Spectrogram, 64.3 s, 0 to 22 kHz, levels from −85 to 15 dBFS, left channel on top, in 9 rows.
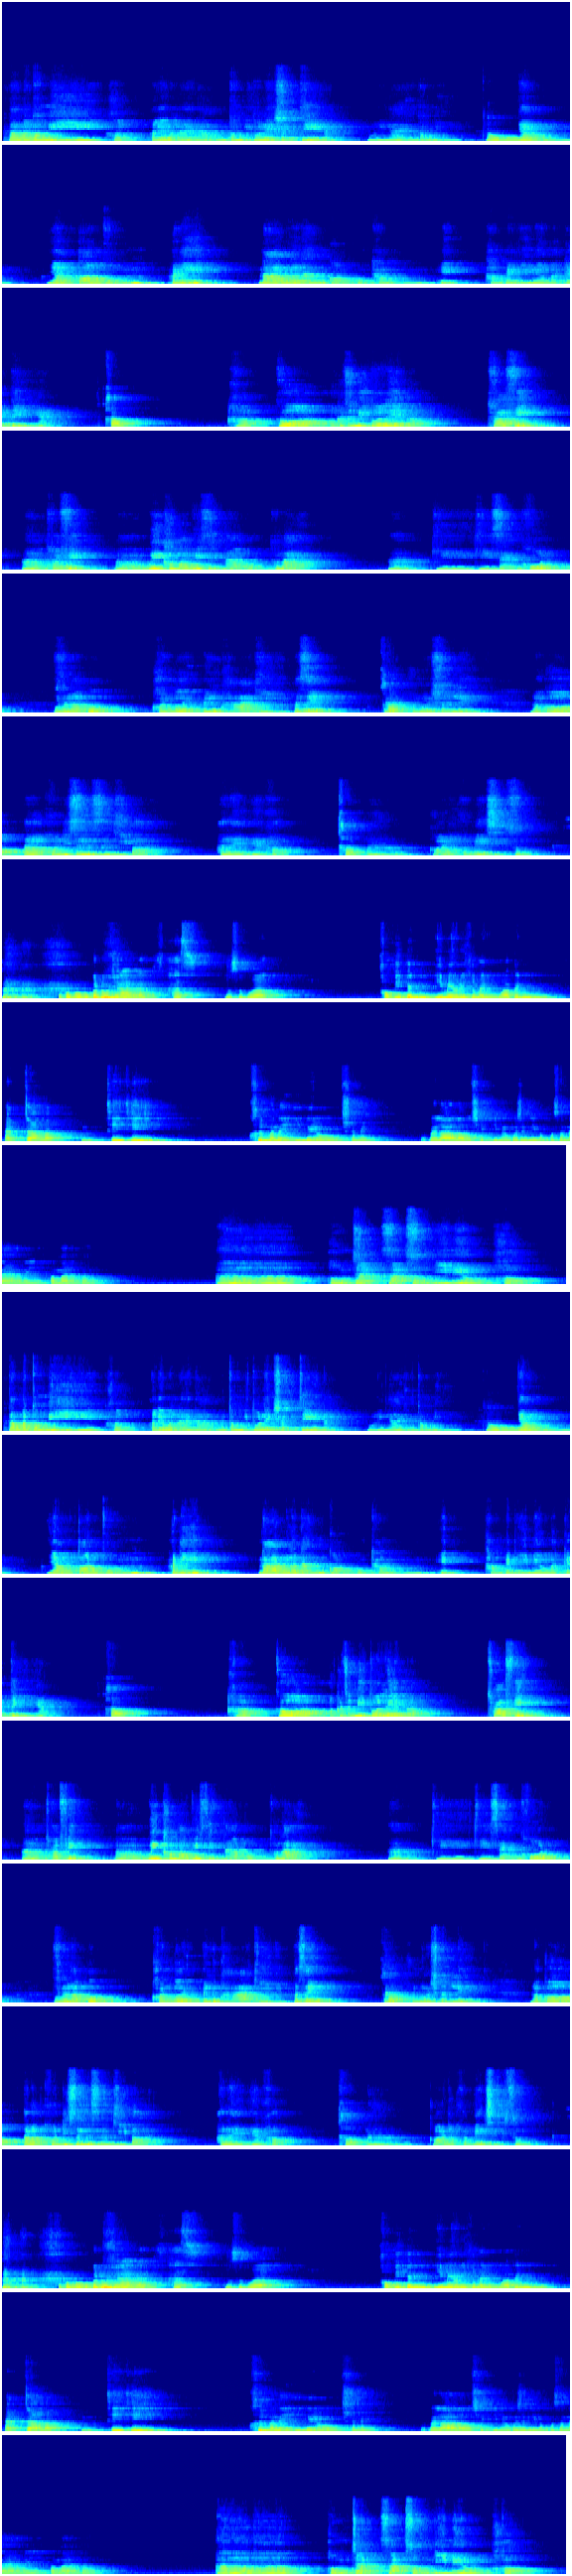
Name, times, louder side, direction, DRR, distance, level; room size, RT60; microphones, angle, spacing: voice 1, 0.1-1.5 1.8-4.1 4.6-5.7 6.5-7.2 7.7-8.9 9.2-9.7 10.4-12.8 13.2-14.8 17.1-17.5 17.7-19.5 20.4-20.9 21.7-22.4 22.9-25.3 26.3-26.6 26.9-28.4 29.3-29.8 30.5-32.7 33.4-34.5 35.2-37.7 38.4-39.2 40.3-40.9 41.2-42.3 42.9-43.7 44.3-44.5 59.9-60.8 61.3-63.8, equal, 50° right, -3 dB, 2.4 m, -32 dB
voice 2, 6.1-6.7 15.6-15.9 29.2-29.5 33.4-33.6 40.0-40.3 43.6-45.3 45.7-46.3 47.7-49.8 50.1-50.7 51.0-52.0 53.2-54.7 55.4-58.4, left 1 dB, 20° left, 3 dB, 0.7 m, -29 dB
17.0 x 7.5 x 3.6 m, 1.1 s
head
